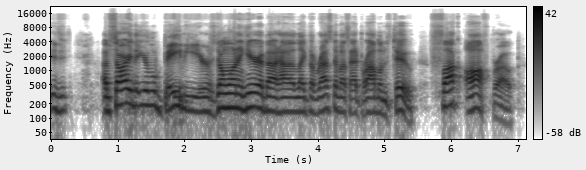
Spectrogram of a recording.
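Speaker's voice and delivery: ordinary talk, nothing marked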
